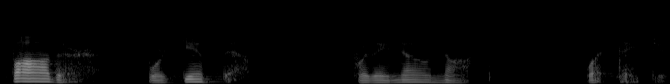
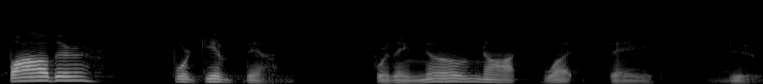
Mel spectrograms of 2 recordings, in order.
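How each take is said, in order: First: Much softer, sinking down into a breathy whisper at the end; fading to a whisper. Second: A soft, slow, tender plea to the Father; quiet prayer. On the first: Jesus dying on the cross, praying for his killers, fading to a whisper. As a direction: let it fade until only breath carries the last words. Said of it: "he spoke those words". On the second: Jesus praying for his killers from the cross, soft and slow. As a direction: pray it gently, almost under the breath. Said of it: "he spoke the words while they were killing him". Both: Acted.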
